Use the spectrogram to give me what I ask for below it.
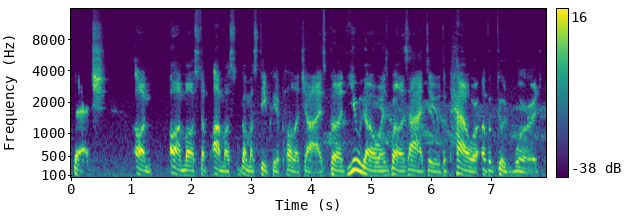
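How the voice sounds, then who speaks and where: A man's voice: sits low, a bit bright, slight background noise, voice pushed down, low-quality recording. A man voicing a pompous male adventurer who fusses over his fine diction. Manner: pompous, drawn-out, theatrical.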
